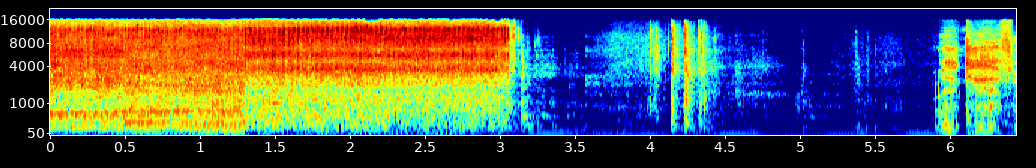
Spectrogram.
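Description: Small electric power tool motor running as the front grille's screws are undone, its pitch shifting about a second in, then stopping abruptly after about three seconds. A few light clicks follow.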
